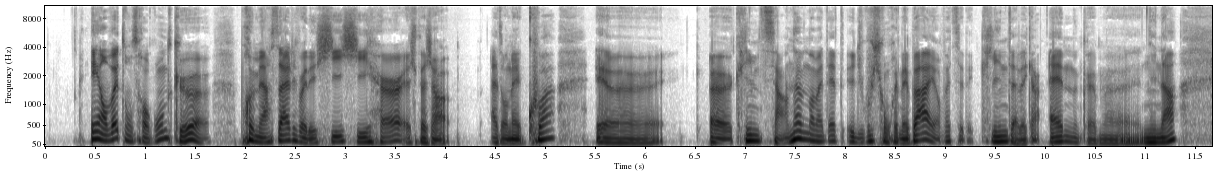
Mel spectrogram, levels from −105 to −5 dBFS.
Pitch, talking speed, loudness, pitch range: 115 Hz, 260 wpm, -20 LUFS, 100-135 Hz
